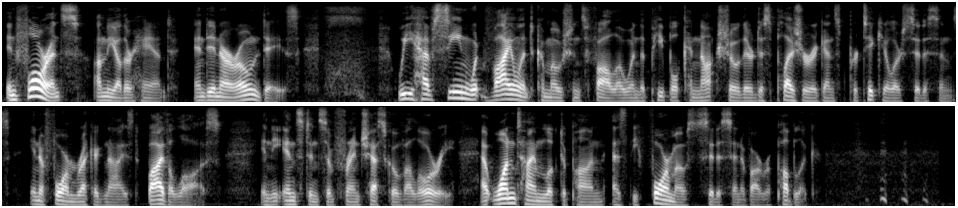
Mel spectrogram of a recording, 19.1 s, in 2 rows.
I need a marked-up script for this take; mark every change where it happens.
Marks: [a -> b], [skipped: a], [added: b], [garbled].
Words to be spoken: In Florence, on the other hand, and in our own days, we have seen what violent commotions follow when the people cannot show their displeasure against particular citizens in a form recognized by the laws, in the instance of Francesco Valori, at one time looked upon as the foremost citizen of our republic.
In Florence, on the other hand, and in our own days, we have seen what violent commotions follow when the people cannot show their displeasure against particular citizens in a form recognized by the laws, in the instance of Francesco Valori, at one time looked upon as the foremost citizen of our republic.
